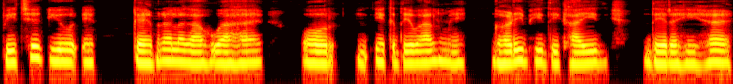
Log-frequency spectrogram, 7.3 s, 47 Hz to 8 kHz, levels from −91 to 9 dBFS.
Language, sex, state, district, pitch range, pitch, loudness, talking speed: Hindi, female, Jharkhand, Garhwa, 170-185 Hz, 175 Hz, -16 LUFS, 145 wpm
